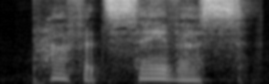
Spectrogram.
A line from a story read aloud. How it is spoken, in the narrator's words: Daniel murmured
